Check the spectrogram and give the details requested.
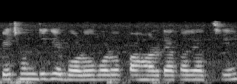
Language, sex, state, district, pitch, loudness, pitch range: Bengali, female, West Bengal, Paschim Medinipur, 220 Hz, -14 LUFS, 215-230 Hz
